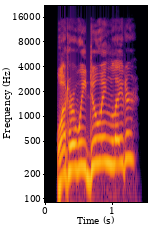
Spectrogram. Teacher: The three words what are we can blend together into a smooth sound. The strong word here is doing. That is the action. That is where the energy goes. · The what are we is just the setup. It is weak. It is fast. It is quiet.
